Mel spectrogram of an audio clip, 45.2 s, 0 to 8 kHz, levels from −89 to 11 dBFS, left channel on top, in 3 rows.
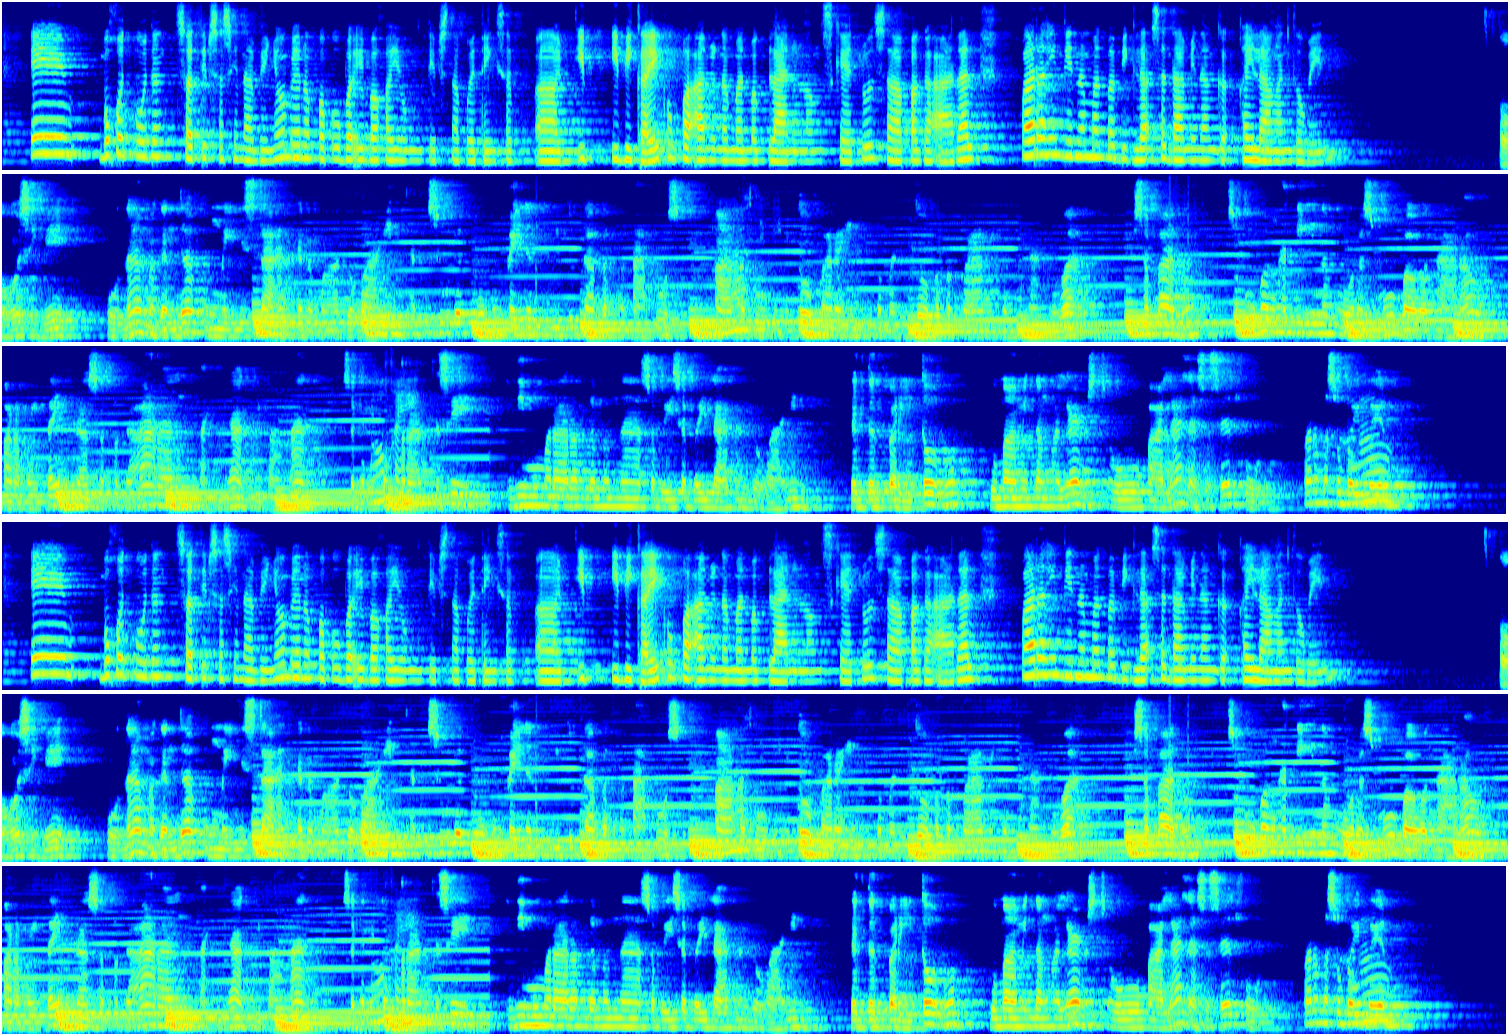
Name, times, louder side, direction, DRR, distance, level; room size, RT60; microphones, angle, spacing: voice 1, 0.3-0.7 1.0-9.9 10.2-13.3 22.2-22.5 33.8-34.3 43.5-44.0, left 1 dB, 10° left, 8 dB, 1.3 m, -28 dB
voice 2, 15.0-15.7 16.1-21.8 22.2-25.8 26.4-27.0 27.3-29.9 30.1-33.2 33.5-34.8 35.2-38.2 38.6-39.7 40.0-42.8 43.1-44.1, right 1 dB, 20° right, 5 dB, 2.3 m, -28 dB
sound 1, 17.6-35.0, right 2 dB, 35° right, 0.7 m, -27 dB
29.0 x 13.5 x 8.2 m, 1.1 s
head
